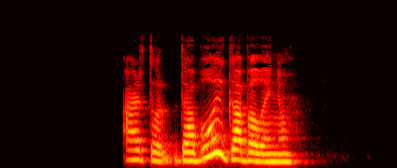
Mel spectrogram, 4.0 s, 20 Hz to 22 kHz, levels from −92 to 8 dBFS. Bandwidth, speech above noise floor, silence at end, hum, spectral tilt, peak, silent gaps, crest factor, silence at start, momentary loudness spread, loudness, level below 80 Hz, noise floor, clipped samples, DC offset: 8.6 kHz; over 66 dB; 1 s; none; -8 dB/octave; -8 dBFS; none; 18 dB; 1.25 s; 11 LU; -24 LUFS; -76 dBFS; under -90 dBFS; under 0.1%; under 0.1%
